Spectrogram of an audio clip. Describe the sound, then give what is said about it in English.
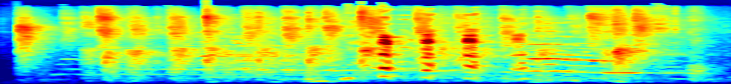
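An audience applauds to vote for the Soylent Green Party team in a debate, a dense, steady patter of many hands clapping for a few seconds, with a few high whoops and cheers rising over it midway. “Applaud now.”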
